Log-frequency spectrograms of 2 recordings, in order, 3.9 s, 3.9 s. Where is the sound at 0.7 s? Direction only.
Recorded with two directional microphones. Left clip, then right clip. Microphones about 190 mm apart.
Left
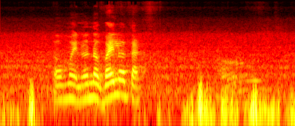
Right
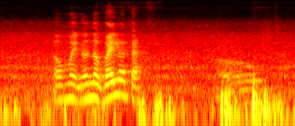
Centre (ahead or behind).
